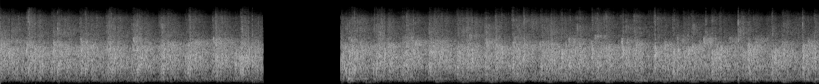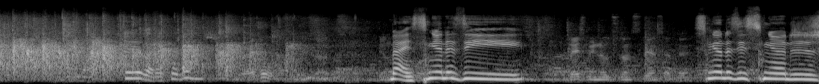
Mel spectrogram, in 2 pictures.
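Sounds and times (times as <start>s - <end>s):
room of people applauding in a parliamentary committee: 0.0s - 2.7s, 3.4s - 11.6s
speech: 9.8s - 11.4s, 12.1s - 16.3s.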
